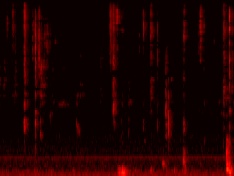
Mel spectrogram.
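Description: Near silence broken by faint scattered clicks and light knocks from the recording phone being handled and repositioned, with a dull thump about halfway and a sharper knock near the end.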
